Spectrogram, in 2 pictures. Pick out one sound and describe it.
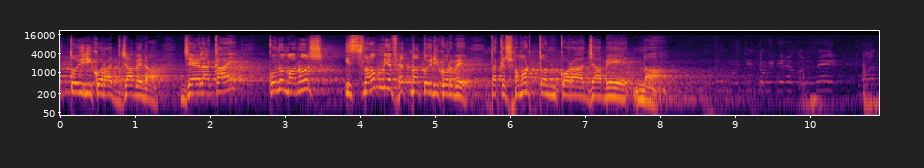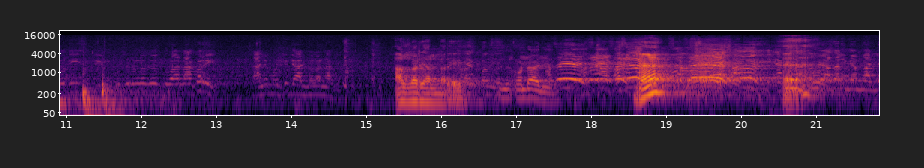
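A young man preaches loudly and passionately through a microphone and loudspeakers, with echo.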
